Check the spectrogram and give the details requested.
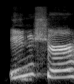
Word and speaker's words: ensure: So ensure has the same pronunciation as insure.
